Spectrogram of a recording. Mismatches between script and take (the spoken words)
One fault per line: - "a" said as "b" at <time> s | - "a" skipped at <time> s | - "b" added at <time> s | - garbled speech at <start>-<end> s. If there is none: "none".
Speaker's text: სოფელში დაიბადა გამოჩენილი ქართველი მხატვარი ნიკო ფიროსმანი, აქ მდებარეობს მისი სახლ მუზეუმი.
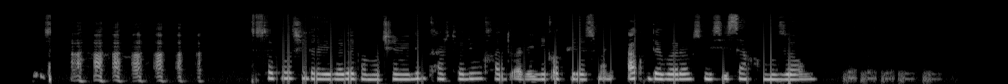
none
